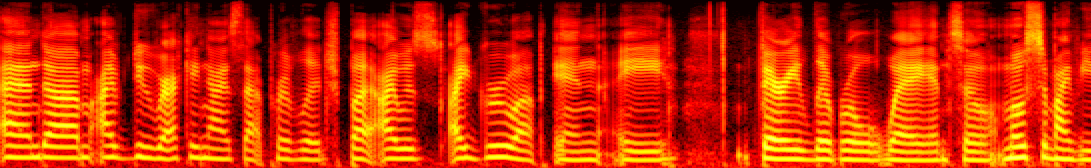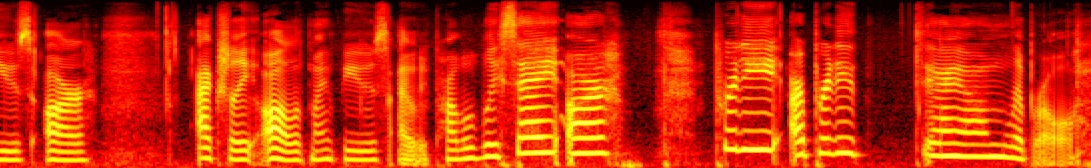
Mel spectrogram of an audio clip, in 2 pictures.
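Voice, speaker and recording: In a normal speaking voice, a woman talks at medium pitch and a moderate pace with lively intonation, in a dry, close sound with no echo. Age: young. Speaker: student radio co-host. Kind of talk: casual chat. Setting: studio.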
